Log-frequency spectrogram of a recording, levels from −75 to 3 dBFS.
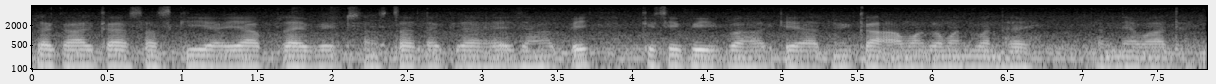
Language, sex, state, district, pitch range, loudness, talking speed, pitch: Hindi, male, Chhattisgarh, Raipur, 110-120 Hz, -17 LUFS, 170 wpm, 115 Hz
